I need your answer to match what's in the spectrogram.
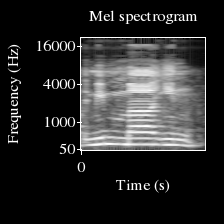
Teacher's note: کو میم کے ساتھ مشدد کیا ہے، اور میم الف ما اس کے اوپر بڑی مد ہے، اس کو ہم نے 4 الف جتنا جو ہے اس کی آواز جو ہے وہ ہم نے بلند کی ہے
